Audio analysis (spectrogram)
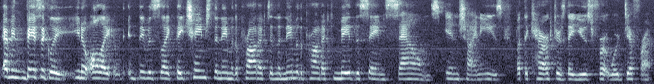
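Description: A middle-aged woman from the United States, co-hosting a podcast in a casual, animated chat with frequent restarts and side remarks. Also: mid-range voice, a little fast, few pauses. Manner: chatty, animated, with many restarts. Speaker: podcast co-host. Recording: roomy sound with faint hiss.

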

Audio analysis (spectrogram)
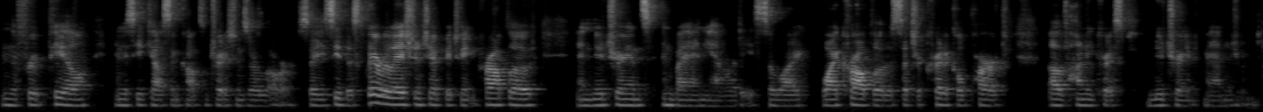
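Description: A man's voice: mid-range voice, little pitch movement, moderate pace. A young man presenting research on a video call, repeating words often with many ums. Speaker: researcher presenting at a grower meetup. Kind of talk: webinar presentation. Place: indoor room. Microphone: webcam on video call. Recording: roomy echo.

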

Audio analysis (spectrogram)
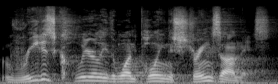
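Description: A man's voice: medium pitch, expressive, moderate pace, a bit bright, faint music behind, close to an everyday voice. A man playing an indignant, distrustful veteran superhero in an audio drama. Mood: scornful. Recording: long hall reverb.

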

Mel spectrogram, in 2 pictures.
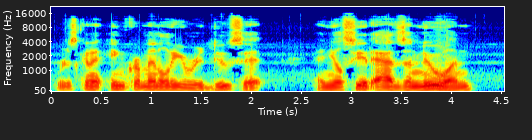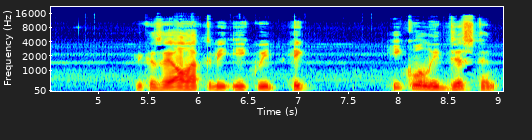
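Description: A man getting over a cold, narrating a software tutorial over a screen recording, unhurried and thinking aloud with ums and self-corrections. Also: on the low side, no echo.

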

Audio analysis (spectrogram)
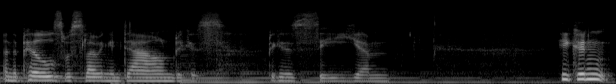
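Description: An actress playing a bitter, scornful widow in an audio drama monologue, blunt and confessional with halting moments. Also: female voice, sits low, darkish tone, faint music behind. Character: bitter, scornful second wife, now widowed.

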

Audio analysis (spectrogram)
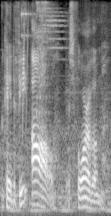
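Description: A man's voice: medium pitch, animated, moderate pace. A man chatting casually as a dad co-hosting a video game playthrough, giving encouraging tips and suggestions. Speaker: dad co-hosting a let's play with his child. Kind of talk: casual gameplay chat and coaching. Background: loud video game music.

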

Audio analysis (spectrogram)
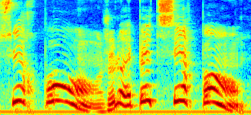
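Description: A man voicing a shrill, paranoid pigeon guarding its eggs, lamenting and scornful by turns. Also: wildly swooping pitch, takes it slowly, warm tone, heavily acted. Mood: insistent. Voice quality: shrill, strained cries. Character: shrill, paranoid, wailing female-nest pigeon.

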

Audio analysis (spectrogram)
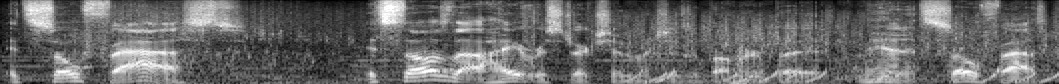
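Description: A man's voice: deep voice, sing-song, normal speed, over music. A young man chatting casually with his live chat while playing a game, stuffed up with a cold, rambling with frequent restarts. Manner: rambling, talks to chat, self-interrupting restarts. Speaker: streamer. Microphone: studio mic with compressor.

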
